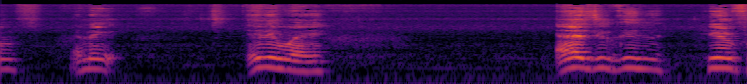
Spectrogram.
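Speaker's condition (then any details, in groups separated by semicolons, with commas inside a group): Cerebral palsy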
